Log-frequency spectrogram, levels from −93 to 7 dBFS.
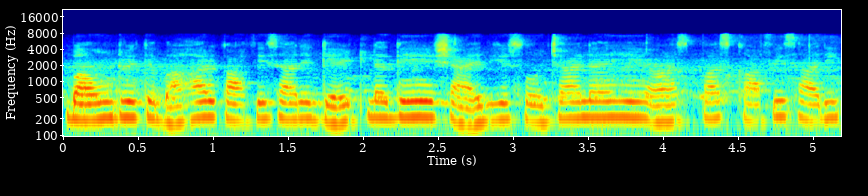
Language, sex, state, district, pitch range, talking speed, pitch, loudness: Hindi, female, Bihar, Patna, 185-210 Hz, 175 wpm, 200 Hz, -18 LUFS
